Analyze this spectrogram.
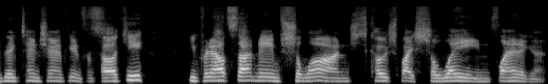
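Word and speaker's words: Şilan: So I think between Shalane Eildiz, we learned that's how you pronounce her name. The top runner from Oregon, the Big Ten champion from Turkey, you pronounce that name Shalane.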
